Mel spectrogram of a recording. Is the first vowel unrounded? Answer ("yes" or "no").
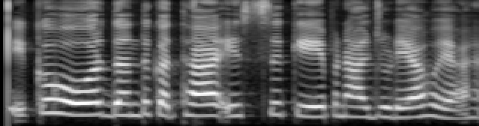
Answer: yes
